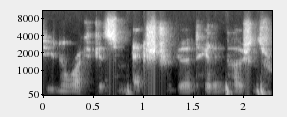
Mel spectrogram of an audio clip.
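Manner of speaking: very hushed, leaned-in whisper. Leaning over to another character to ask quietly: whispering in character. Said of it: "I lean over and whisper to Nist".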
